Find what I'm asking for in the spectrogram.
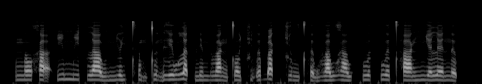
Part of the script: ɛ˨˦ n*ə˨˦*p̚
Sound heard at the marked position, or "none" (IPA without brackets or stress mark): ə˨˩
